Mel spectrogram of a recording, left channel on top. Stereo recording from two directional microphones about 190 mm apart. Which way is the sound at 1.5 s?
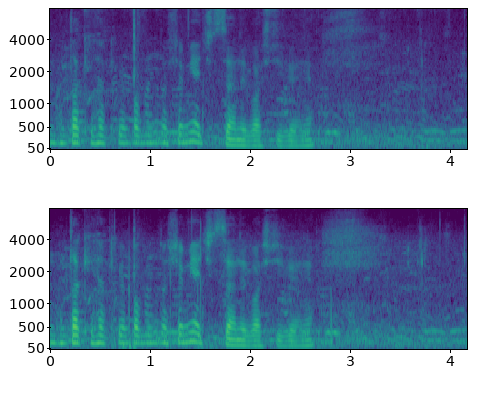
25° left (ahead or behind).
